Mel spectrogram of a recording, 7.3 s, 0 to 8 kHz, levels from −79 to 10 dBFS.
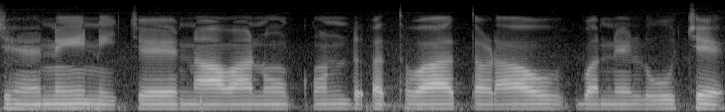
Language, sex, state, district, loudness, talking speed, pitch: Gujarati, male, Gujarat, Gandhinagar, -19 LUFS, 65 wpm, 110 Hz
